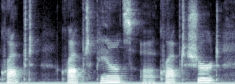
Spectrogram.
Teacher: So if I'm saying he had cropped pants, cropped, I'm going to say that T sound. It's going to be aspirated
